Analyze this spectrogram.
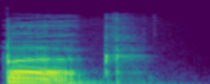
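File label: "burk", British English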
